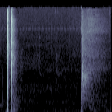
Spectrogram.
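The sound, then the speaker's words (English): Sharp hand claps with no talking: a quick pair of snaps, a pause of over a second, then one final crisp clap that trails off with a brief ring. “One two three, then clap.”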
